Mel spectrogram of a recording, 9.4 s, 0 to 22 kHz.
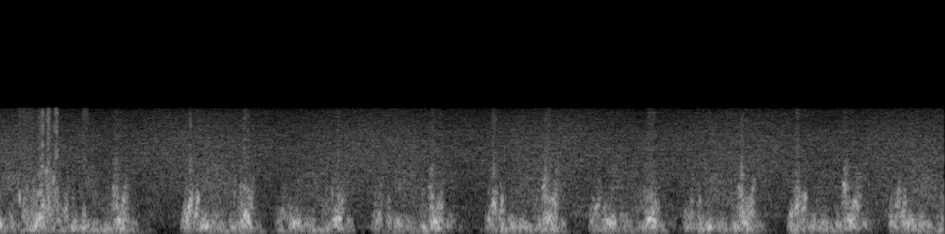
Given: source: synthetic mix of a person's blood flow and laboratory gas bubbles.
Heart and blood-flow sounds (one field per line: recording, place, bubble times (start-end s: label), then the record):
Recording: Doppler ultrasound of blood flow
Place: precordium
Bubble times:
0.17-0.38 s: bubbles
0.41-0.64 s: bubbles
0.83-0.90 s: bubbles
From the record:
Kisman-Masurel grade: 212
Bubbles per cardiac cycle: several, 3 to 8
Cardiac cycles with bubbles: 1 to 10%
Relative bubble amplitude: moderate (0.250 to 0.450)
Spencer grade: 1 (occasional bubble signal discernible with the cardiac motion signal, with majority of cardiac periods free of bubbles)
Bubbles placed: only in the low amplitude regions of the cardiac cycle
